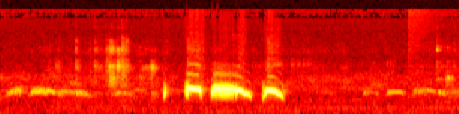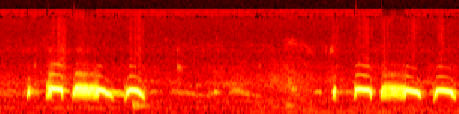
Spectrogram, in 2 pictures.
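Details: Spotted dove (cu gáy) giving rousing 'thúc' cooing in the 'thổ sấm' voice style, used to lure wild doves: soft low lead-in coos, then a run of four or five rounded, mellow coos, repeated three times.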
